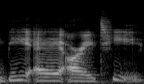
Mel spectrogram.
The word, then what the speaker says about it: Bharat: There's two, like the H is aspirated. But it's spelled Bharat. Yeah. Yeah. Bharat would be Barat.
